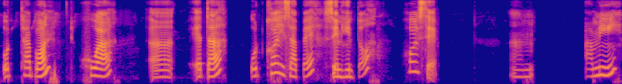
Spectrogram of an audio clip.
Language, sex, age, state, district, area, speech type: Assamese, female, 18-30, Assam, Charaideo, urban, spontaneous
